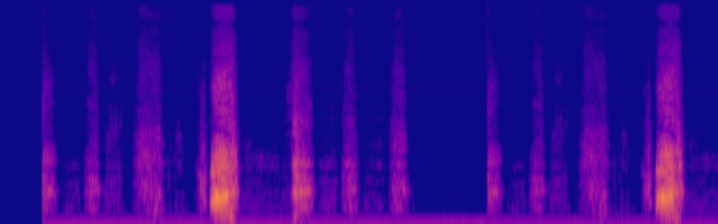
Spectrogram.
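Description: A bear gives a series of deep, rough growls and louder roaring bursts.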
